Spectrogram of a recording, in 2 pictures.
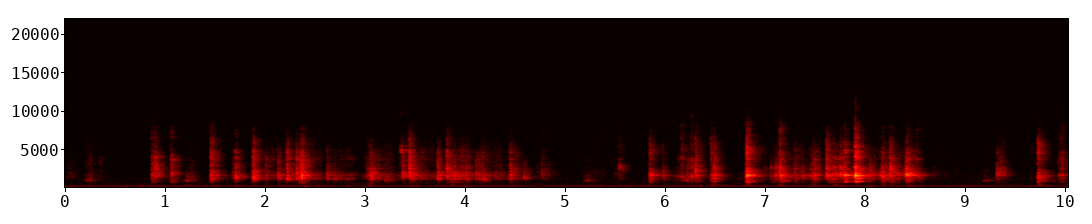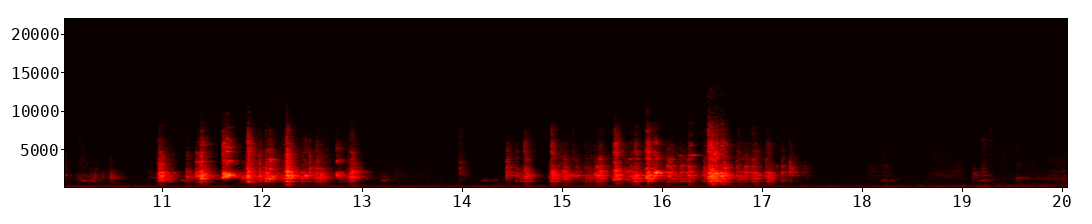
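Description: Rapid metallic clicking in four spells of a few seconds each, with short pauses between: a 5 mm Allen wrench turning the bolts that fasten a paramotor's propeller to its hub, worked in a crosswise order.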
